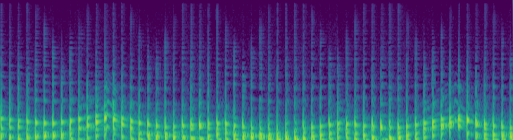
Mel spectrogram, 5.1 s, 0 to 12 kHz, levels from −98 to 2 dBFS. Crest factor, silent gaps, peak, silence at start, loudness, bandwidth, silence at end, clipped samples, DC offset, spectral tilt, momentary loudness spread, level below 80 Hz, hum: 16 dB; none; -4 dBFS; 0 s; -21 LUFS; 4 kHz; 0 s; under 0.1%; under 0.1%; -12 dB/octave; 2 LU; -26 dBFS; none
